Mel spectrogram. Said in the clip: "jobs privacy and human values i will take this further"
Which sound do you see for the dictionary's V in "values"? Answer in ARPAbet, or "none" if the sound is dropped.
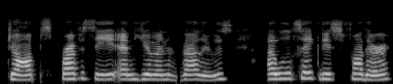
V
